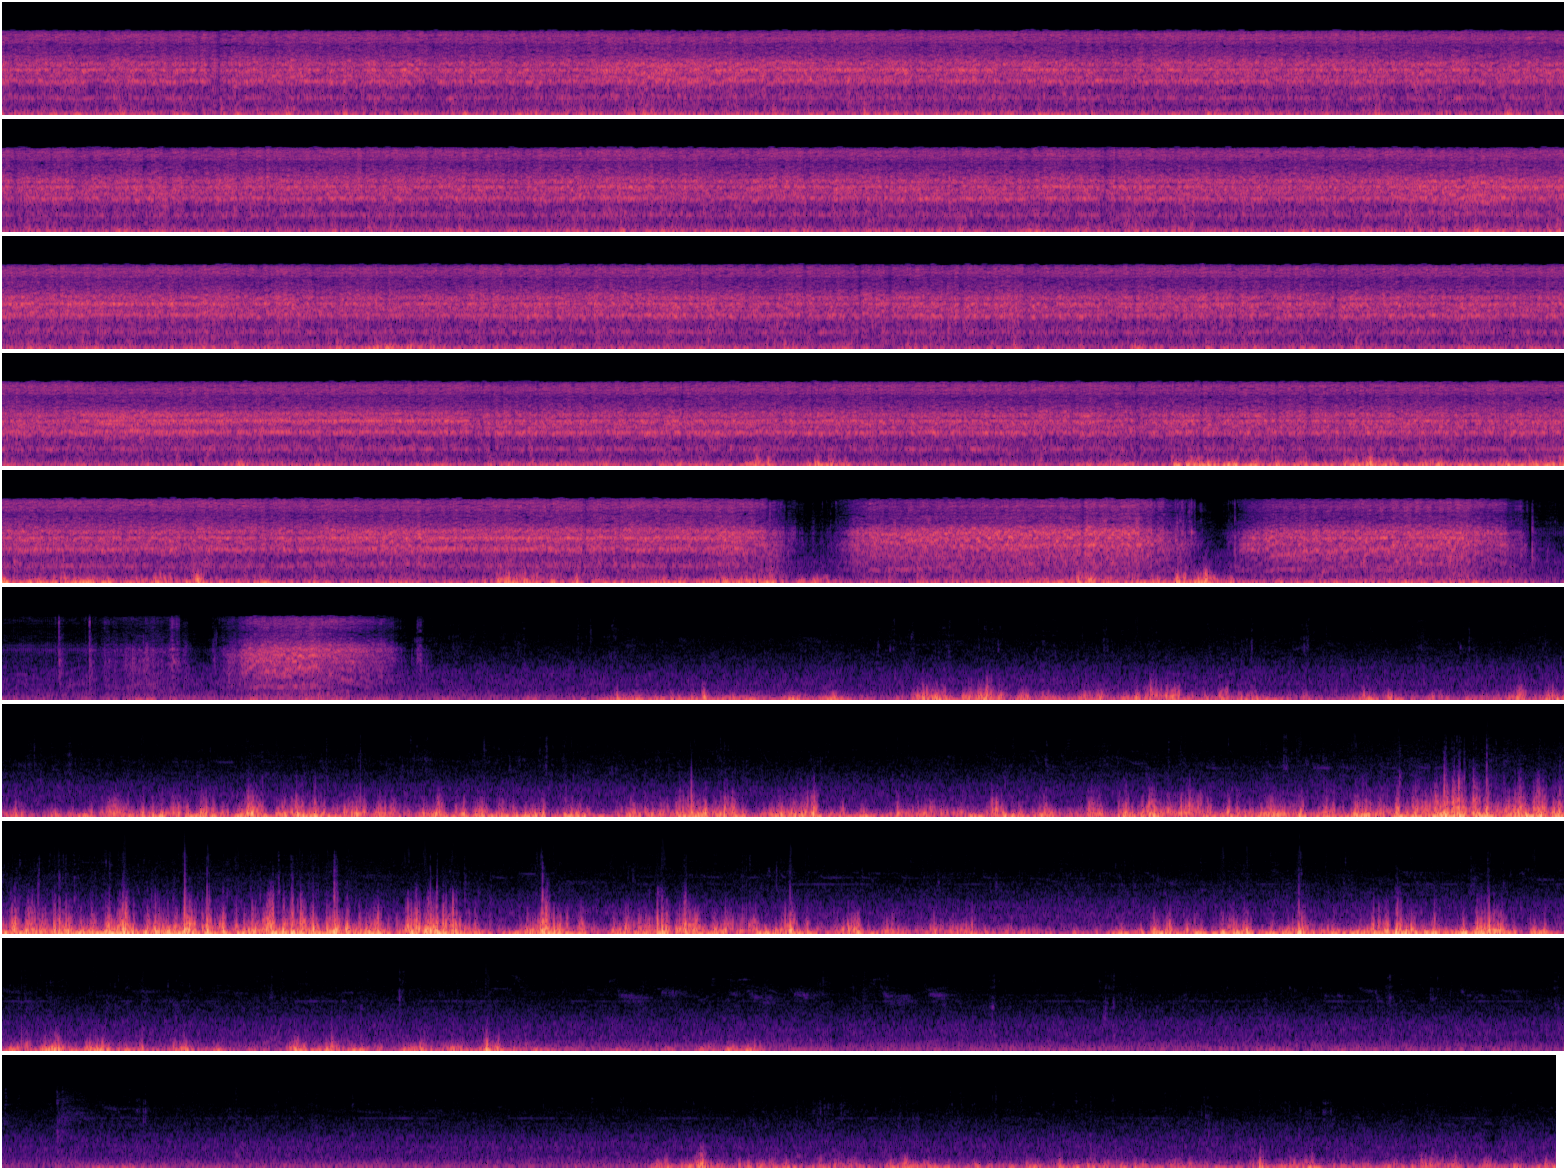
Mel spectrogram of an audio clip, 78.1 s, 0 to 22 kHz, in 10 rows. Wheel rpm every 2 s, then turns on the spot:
160, 160, 160, 160, 160, 170, 160, 160, 160, 160, 160, 160, 160, 160, 160, 160, 160, 110, 110, 60, 30, 0, 0, 0, 0, 0, 0, 0, 0, 0, 0, 0, 0, 0, 0, 0, 0, 0, 0.
38-40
